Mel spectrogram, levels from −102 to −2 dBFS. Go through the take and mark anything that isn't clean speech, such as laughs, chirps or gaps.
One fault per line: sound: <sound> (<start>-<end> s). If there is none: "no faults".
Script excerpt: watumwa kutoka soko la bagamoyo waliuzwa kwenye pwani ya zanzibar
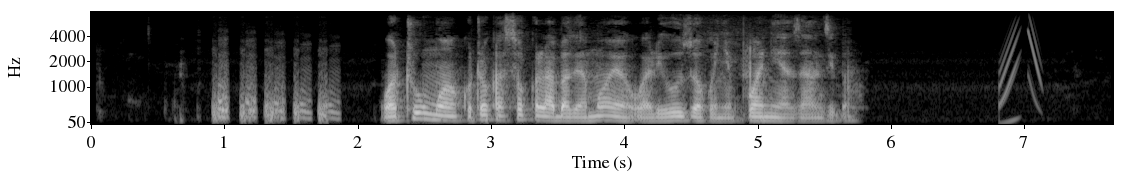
sound: laugh (0.9-1.9 s)
sound: chirp (6.8-7.1 s)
